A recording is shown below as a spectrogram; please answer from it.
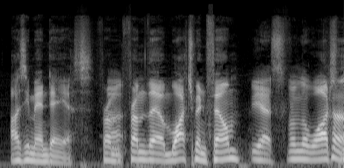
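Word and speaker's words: Ozymandias: tell me what I'm what it actually is Azie mandas yep that you actually pronounced it right I did it aie mandas from the Watchman some people would argue azy mandas but you're you are correct azy mandas from from the Watchman film yes from the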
